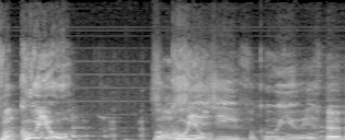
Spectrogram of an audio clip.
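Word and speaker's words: Fukuyo: In Just 'cause Japanese I can't accent, pronounce it as Fukuyu. It's Fukuyu.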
